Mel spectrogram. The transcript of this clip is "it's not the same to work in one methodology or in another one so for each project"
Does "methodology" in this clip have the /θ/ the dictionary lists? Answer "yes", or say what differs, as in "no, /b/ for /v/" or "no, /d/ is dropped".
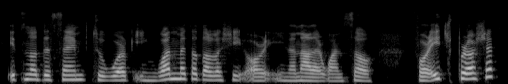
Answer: no, /t/ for /θ/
